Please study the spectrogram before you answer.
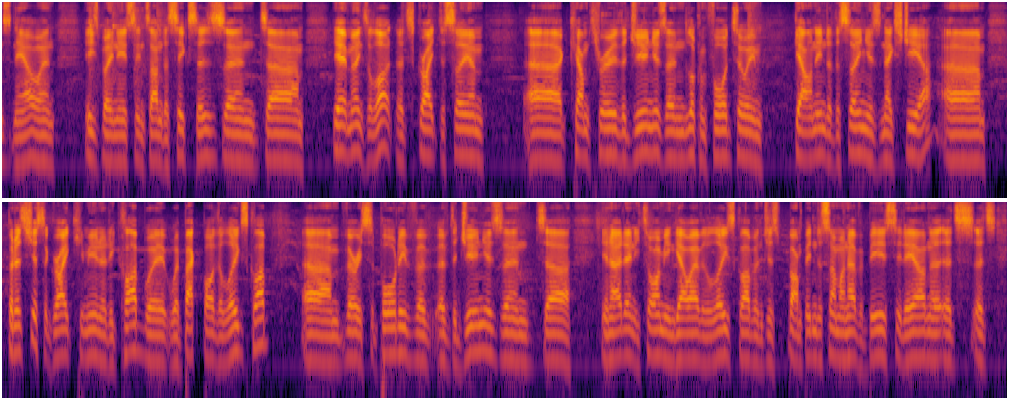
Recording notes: live from Edsac the home of the Entrance Tigers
